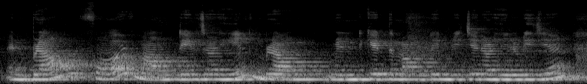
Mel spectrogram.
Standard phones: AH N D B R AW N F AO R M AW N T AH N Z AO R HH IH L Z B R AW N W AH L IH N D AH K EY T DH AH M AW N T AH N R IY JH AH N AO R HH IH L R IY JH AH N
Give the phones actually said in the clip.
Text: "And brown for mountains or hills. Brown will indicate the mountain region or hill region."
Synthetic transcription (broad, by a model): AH N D B R AW N F AO R M AW N T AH N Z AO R HH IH L B R AW N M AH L IH N D AH K EY T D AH M AW N T AH N R IY JH AH N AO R HH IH L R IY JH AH N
